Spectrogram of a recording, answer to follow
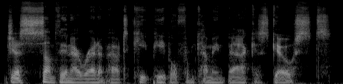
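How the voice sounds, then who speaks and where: A man playing an easygoing, friendly ghoul radio broadcaster in a post-apocalyptic audio drama, husky and gravelly, talking in a casual way. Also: deep voice, flat delivery, brisk, pushed and bright, exaggerated voice. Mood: subdued, earnest. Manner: casual, conversational.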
